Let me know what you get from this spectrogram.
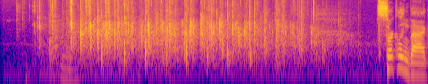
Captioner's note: panel and audience applauds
